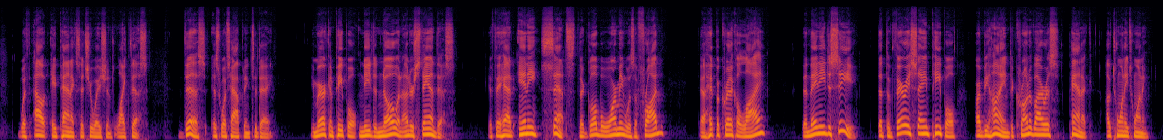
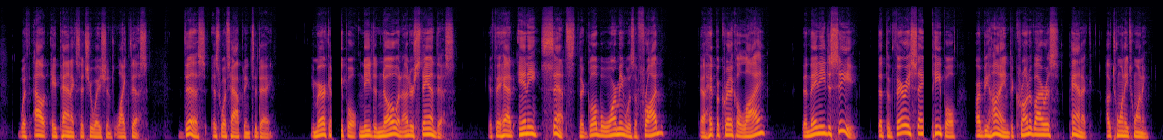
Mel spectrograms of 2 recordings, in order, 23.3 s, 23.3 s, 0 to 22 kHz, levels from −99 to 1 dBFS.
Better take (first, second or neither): first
